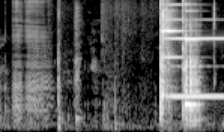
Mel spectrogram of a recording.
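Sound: ding-dong bell chime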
